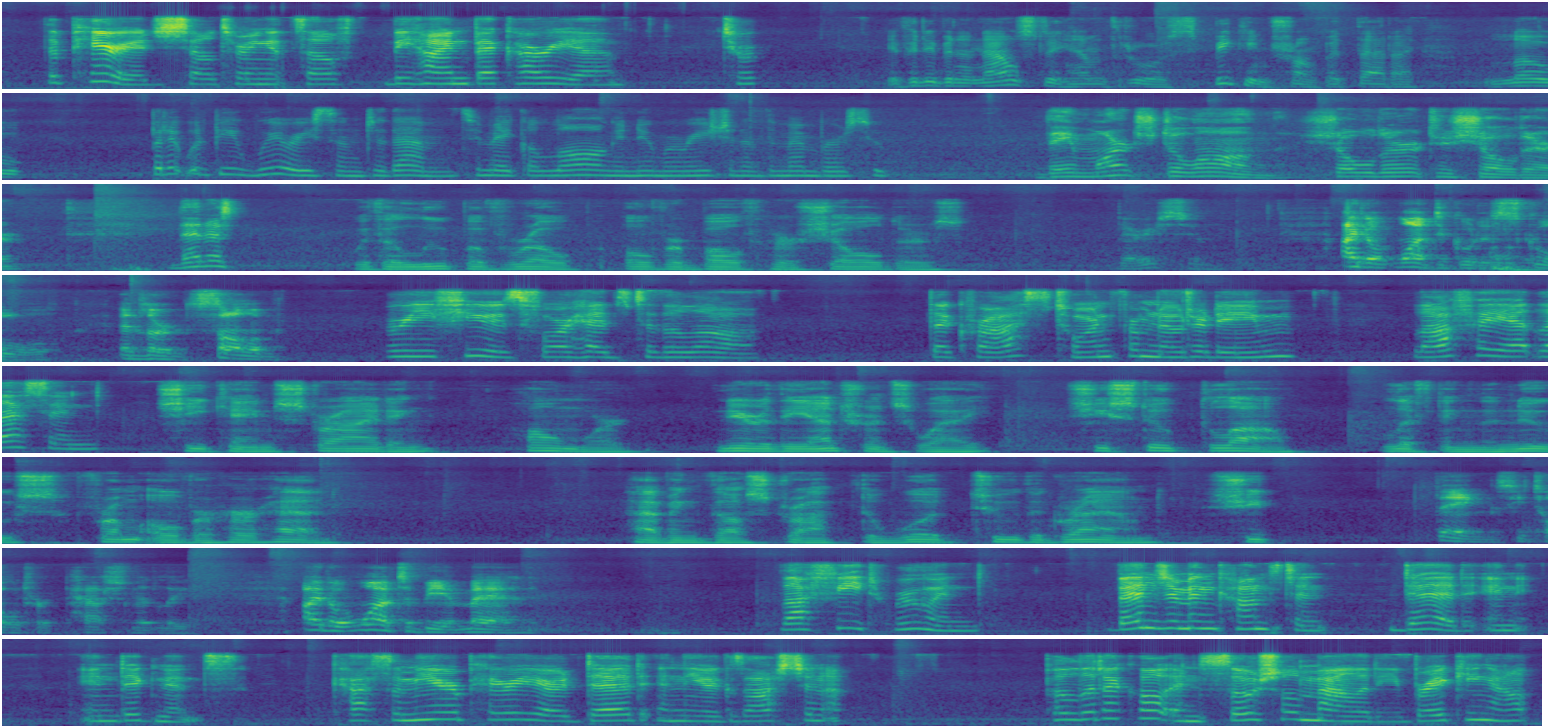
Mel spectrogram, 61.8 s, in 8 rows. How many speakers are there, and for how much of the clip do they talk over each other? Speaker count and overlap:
6, no overlap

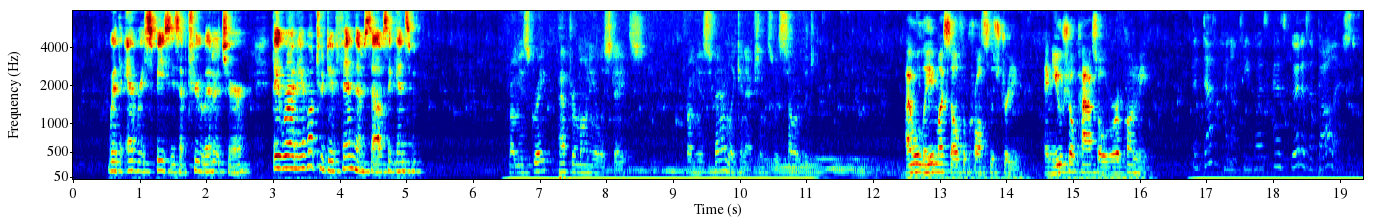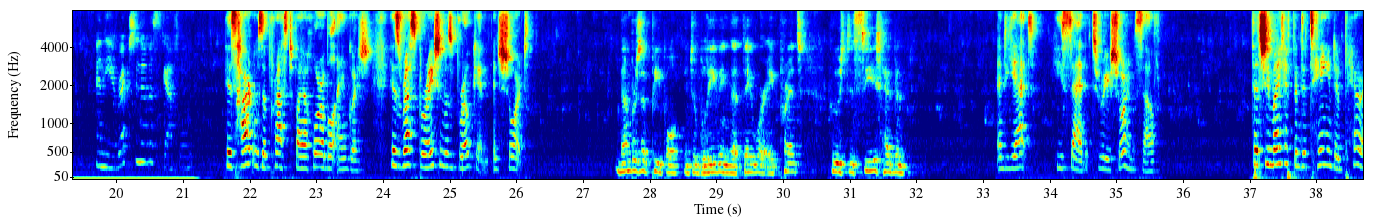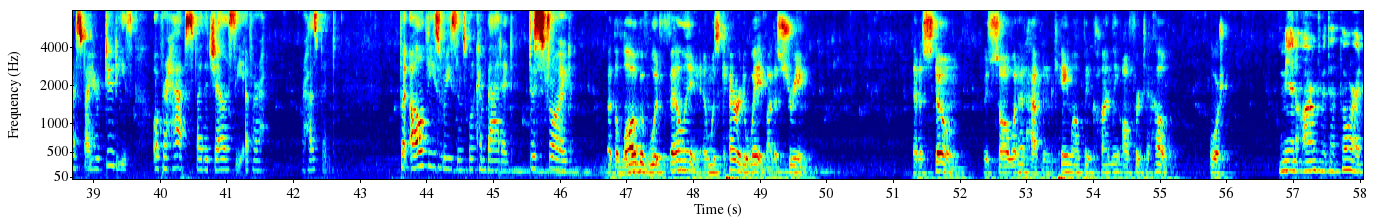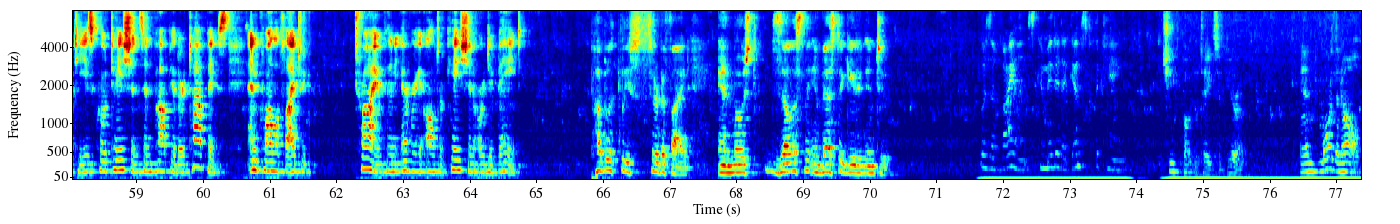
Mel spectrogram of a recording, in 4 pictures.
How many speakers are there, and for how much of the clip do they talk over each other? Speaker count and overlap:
6, no overlap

